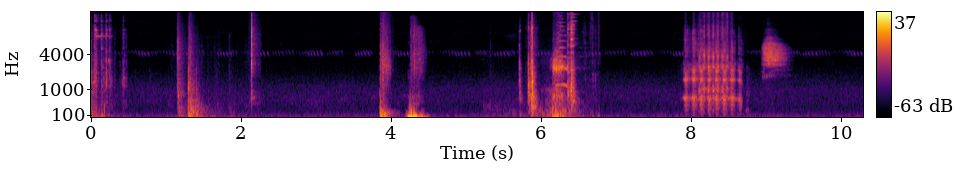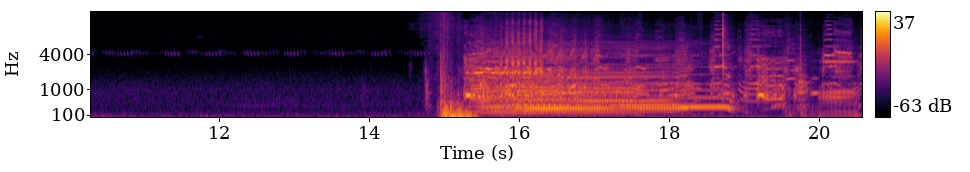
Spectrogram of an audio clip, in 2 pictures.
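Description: A rooster crowing once, a long call of about four seconds near the end. Before it come a few short, sharp knocks and clicks, the loudest a sharp knock about four seconds in, and a brief hiss about eight seconds in.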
